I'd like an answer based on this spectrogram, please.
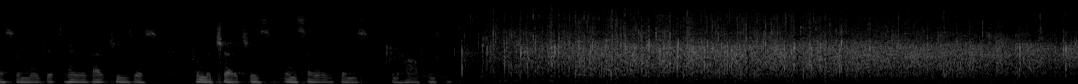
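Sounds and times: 
speech: 0.0s - 4.9s
audience applause: 4.3s - 10.7s.

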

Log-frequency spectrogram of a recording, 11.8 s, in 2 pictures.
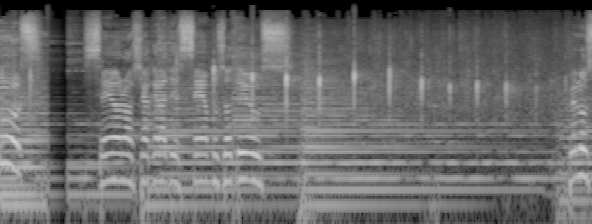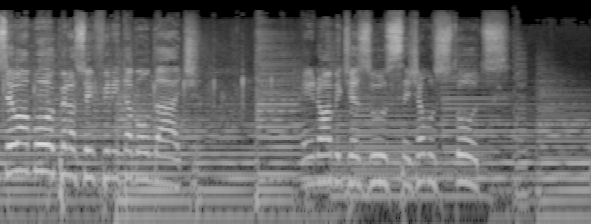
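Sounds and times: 
speech: 1.0s - 3.4s, 5.7s - 8.0s, 9.0s - 11.2s
audience applauding: 1.6s - 9.0s.

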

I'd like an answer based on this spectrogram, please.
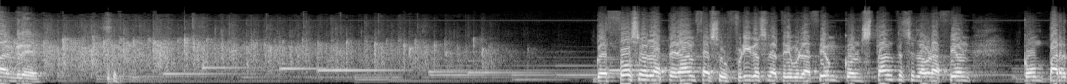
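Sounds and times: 
applause: 0.0s - 5.2s
speech: 0.2s - 0.6s, 6.0s - 10.6s.

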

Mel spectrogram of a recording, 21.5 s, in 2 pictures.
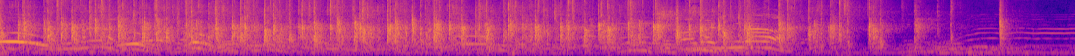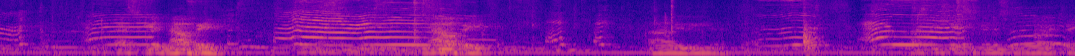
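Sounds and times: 
audience hand clapping: 0.0s - 10.2s.

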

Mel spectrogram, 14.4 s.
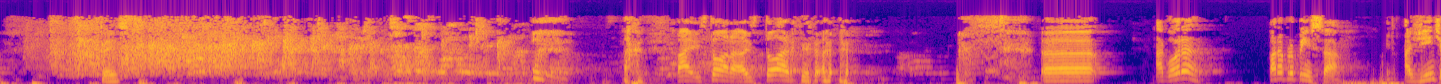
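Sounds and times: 
audience applause: 0.0s - 5.7s
laughter: 0.0s - 8.9s
speech: 1.0s - 1.7s, 4.4s - 8.3s, 10.4s - 11.0s, 11.6s - 12.1s, 12.7s - 14.4s.

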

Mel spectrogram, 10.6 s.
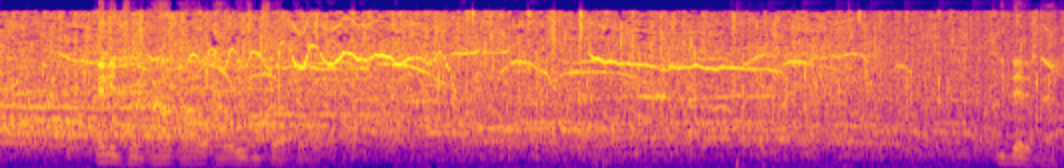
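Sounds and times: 
applause sound effect: 0.0s - 10.6s
speech: 1.0s - 3.3s, 10.0s - 10.6s
laughter: 1.0s - 3.4s, 9.9s - 10.6s.

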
